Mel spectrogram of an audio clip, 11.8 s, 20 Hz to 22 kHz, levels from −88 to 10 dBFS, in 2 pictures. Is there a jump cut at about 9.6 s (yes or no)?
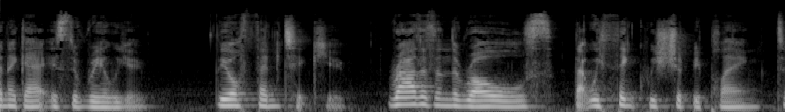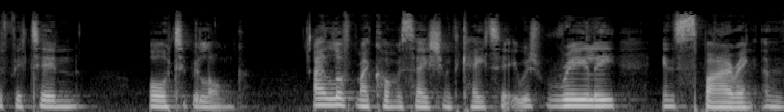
no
